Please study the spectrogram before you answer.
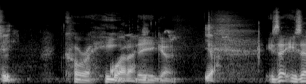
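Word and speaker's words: Kuarahy: Is that how I pronounce it? Kurahei.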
